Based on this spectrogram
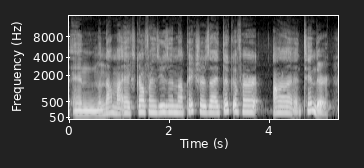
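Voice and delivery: whiny friend. Acted. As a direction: whine it like a wounded ex. Acted whining friend.

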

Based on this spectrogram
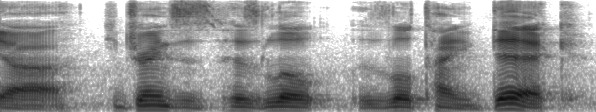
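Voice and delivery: ordinary talk, nothing marked

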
